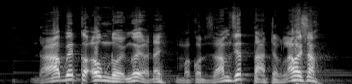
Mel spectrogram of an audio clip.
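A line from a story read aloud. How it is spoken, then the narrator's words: Barking shout. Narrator (Vietnamese): Lâm xương quát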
